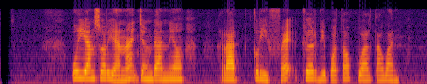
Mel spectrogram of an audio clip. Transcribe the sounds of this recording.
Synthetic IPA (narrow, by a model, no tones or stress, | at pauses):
ʔujansɔɾianad͡ʒɨŋdanil | rad̚klifɛʔkʰɨrdipɔt̪ɔkuwart̪awan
